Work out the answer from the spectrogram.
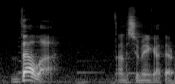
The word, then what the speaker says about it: Vella: Ve, as in Venice, and La, as in llama. Vella.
